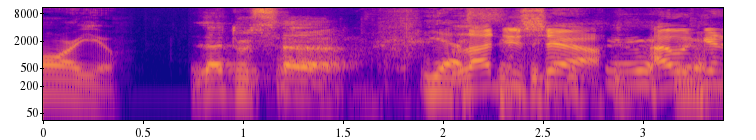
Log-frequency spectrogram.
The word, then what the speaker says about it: Ladouceur: Ladouceur.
